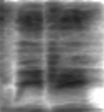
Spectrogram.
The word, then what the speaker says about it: Ouija: It's pronounced Ouija. You see it? Ouija board. Possessions. Caught on tape. But that word we pronounce here as Ouija. Excuse me, Ouija. A Ouija board, okay? Some people pronounce it Ouija or Ouija board.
